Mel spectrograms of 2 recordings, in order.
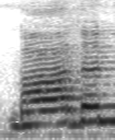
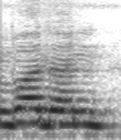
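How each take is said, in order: First: The first vowel is drawn out long. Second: The first vowel is short and light. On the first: The speaker calls it wrong. "नहीं बोलेंगे" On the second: The speaker calls it right. "बोलेंगे बदन"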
